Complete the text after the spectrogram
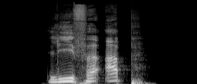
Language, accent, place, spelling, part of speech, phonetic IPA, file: German, Germany, Berlin, liefe ab, verb, [ˌliːfə ˈap], De-liefe ab.ogg
- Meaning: first/third-person singular subjunctive II of ablaufen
